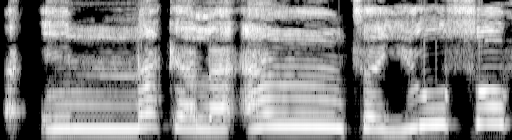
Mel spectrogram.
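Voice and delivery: high, loud chanted question; mind-blown. Acted. Brothers stunned to recognise Joseph, chanting in amazement. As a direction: chant it in ringing astonishment. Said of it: "These brothers are mind blown here".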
